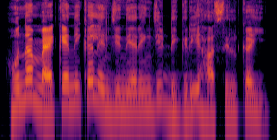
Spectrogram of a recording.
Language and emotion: Sindhi, neutral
